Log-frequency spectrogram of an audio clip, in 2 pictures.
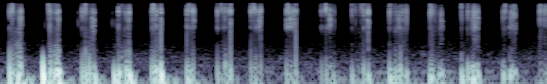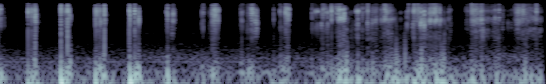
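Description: Long acrylic nails scratch a palm-sized solid clear glass globe paperweight with etched continents, held in the hand. Quick, bright scratching strokes repeat at a steady pace over a low hum, then blur into a denser, continuous rasp near the end.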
